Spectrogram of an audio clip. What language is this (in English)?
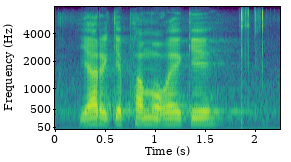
Northern Sotho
